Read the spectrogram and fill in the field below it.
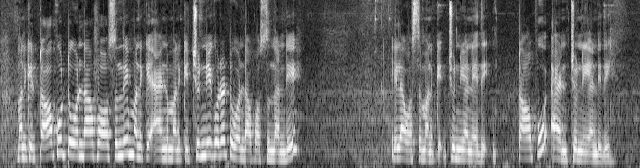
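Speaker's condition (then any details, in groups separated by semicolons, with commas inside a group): No condition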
